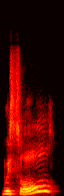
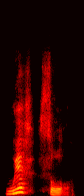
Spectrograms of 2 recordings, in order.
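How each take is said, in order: First: Whistle said WHIS-tle, first syllable loud and rising; whistle, natural stress up front, louder. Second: Whistle said whis-TLE, second syllable stressed, slow; playfully misstressed whistle, slow; stress on the wrong syllable. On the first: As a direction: lean on WHIS in whistle as a question. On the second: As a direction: drag whistle out with the weight on the end. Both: Shown as a demonstration. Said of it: "Is it whistle or whistle".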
